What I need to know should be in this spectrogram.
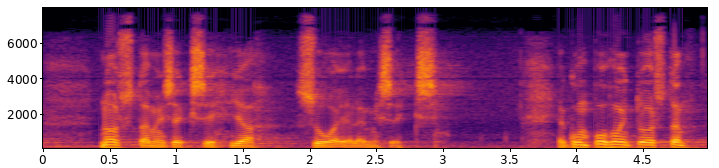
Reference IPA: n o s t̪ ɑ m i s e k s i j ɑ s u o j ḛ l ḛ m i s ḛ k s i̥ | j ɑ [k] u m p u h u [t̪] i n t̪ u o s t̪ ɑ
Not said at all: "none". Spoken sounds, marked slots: k, none

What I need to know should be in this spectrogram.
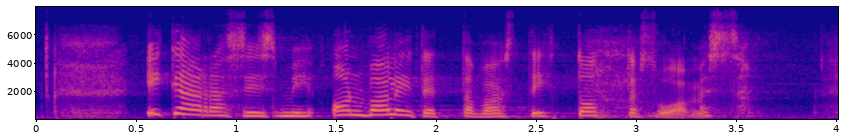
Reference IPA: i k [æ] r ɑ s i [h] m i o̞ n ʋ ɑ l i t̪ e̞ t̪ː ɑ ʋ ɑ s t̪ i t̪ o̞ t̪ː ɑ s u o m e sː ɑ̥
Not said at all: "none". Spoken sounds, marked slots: æ, s

